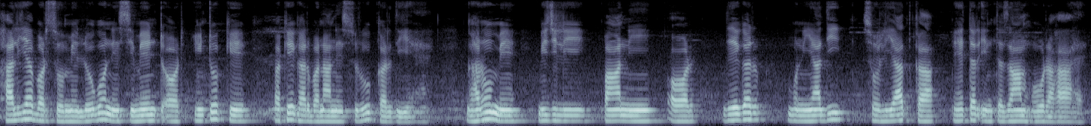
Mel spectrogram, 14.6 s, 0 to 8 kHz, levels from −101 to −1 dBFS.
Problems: none marked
